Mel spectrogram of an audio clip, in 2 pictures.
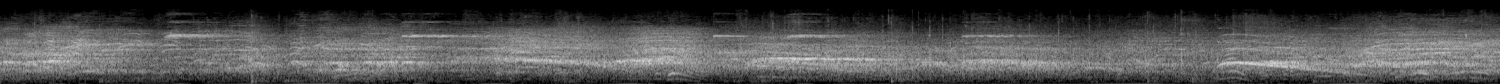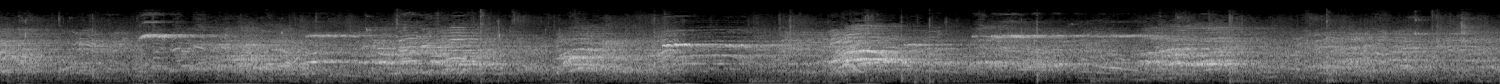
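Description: Teenage girls shout and call out to each other in a large echoing gym.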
